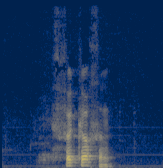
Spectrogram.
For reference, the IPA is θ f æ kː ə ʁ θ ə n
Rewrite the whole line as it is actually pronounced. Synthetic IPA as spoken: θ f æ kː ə ʁ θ ə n

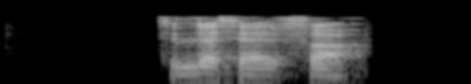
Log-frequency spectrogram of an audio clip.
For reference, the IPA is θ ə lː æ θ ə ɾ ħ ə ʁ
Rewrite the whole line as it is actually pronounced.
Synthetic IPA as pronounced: θ ə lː æ θ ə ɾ f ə ʁ

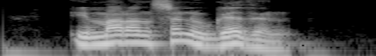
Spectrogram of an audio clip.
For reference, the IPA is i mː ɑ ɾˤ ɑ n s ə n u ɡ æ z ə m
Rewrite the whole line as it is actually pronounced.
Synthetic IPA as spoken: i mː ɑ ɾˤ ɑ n s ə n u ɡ æ ð ə n

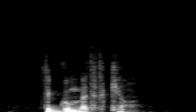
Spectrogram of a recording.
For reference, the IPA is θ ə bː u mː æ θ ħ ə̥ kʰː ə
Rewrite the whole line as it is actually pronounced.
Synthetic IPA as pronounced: θ ə ɡː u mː æ θ f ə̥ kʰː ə

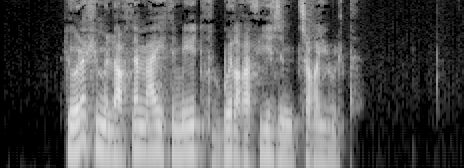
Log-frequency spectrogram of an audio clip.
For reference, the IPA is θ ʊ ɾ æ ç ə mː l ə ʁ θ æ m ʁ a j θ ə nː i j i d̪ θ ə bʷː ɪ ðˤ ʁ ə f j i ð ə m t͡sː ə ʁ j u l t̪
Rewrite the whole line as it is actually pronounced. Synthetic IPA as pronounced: θ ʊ ɾ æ ç ə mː l ə ʁ θ æ m ʕ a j θ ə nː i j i d̪ θ ə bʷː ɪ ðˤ ʁ ə f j i z ə m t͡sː ə ʁ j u l t̪

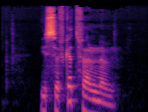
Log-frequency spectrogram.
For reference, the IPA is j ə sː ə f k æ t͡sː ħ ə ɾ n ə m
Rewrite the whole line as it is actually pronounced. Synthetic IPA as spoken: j ə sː ə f k æ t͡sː f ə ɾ n ə m

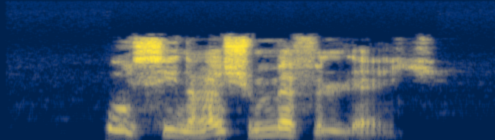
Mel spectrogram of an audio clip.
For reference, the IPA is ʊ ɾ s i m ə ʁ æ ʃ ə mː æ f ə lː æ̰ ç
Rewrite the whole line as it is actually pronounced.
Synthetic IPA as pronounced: ʊ ɾ s i n ə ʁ æ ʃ ə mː æ f ə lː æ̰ ç

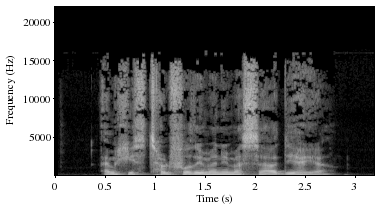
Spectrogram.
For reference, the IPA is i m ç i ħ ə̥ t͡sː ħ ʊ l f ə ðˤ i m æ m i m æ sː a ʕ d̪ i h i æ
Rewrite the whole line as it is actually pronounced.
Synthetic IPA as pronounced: æ m ç i θ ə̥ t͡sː ħ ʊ l f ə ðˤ i m æ n i m æ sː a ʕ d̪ i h j æ

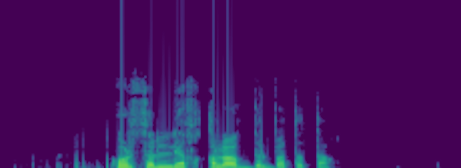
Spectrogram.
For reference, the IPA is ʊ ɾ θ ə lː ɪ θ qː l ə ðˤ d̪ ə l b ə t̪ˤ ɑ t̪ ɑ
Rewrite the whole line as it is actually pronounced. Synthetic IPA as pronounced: ʊ ɾ θ ə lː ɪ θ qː l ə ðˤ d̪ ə l b ɑ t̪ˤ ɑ t̪ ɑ

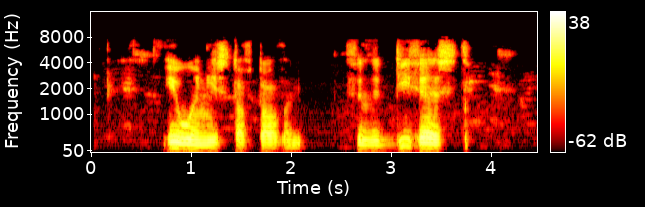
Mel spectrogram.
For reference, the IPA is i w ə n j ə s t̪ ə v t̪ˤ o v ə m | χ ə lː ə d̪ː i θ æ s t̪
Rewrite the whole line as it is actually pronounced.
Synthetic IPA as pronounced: i w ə n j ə s t̪ ə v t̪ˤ o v ə n | θ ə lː ə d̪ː i θ æ s t̪

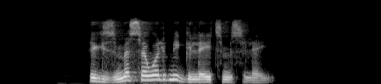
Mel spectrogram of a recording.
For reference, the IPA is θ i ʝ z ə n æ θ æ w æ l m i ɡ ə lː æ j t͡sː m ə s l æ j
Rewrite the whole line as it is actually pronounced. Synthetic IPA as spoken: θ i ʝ z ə m æ s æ w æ l m i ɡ ə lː æ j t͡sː m ə s l æ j

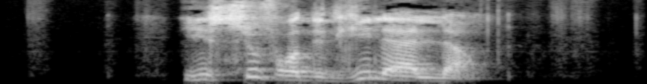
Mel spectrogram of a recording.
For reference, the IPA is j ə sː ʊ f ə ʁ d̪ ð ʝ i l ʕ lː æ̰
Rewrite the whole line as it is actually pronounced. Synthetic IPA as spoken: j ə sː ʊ f ə ʁ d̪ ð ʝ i l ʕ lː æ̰

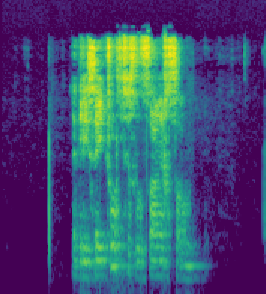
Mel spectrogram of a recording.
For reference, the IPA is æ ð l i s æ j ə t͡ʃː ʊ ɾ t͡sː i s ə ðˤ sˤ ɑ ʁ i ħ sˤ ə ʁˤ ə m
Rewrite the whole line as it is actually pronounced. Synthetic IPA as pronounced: æ ð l i s æ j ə t͡ʃː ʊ ɾ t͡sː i s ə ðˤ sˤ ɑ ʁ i χ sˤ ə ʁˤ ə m

